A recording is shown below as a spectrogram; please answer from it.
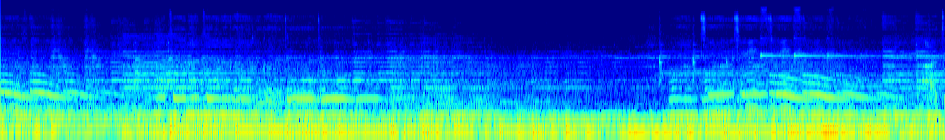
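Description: Acoustic guitar strummed in steady chords, with a voice singing a wordless melody over it that drops away in the middle and comes back.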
